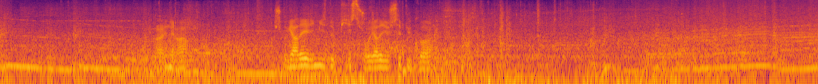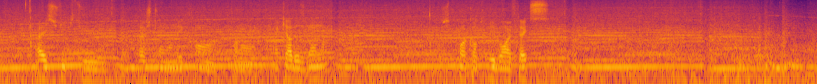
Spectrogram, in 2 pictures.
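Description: A race car engine roars steadily, shifting up and down through the gears.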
